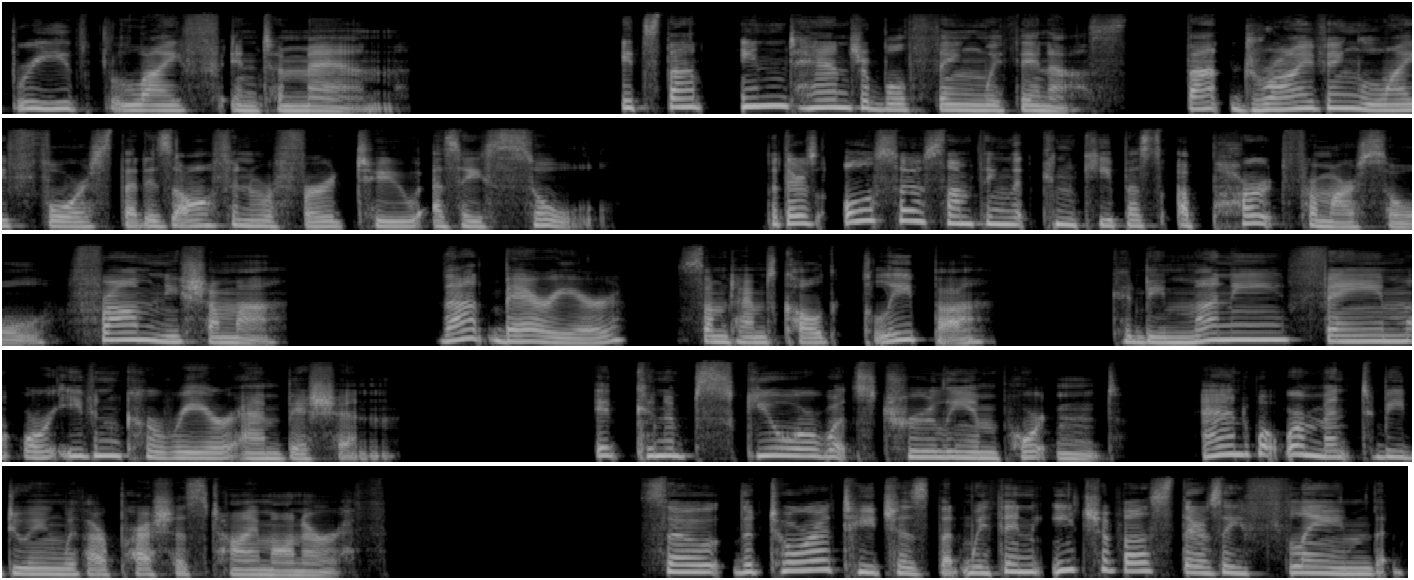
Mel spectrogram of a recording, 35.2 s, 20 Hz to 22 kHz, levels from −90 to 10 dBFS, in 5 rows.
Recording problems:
none

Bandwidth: 13.5 kHz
